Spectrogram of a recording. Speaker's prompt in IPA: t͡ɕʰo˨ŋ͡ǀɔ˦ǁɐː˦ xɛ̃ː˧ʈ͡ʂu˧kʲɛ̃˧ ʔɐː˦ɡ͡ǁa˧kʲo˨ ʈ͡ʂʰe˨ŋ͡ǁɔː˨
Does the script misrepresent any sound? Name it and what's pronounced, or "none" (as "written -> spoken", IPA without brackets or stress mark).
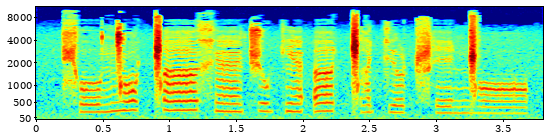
ʈ͡ʂ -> t͡ʃ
